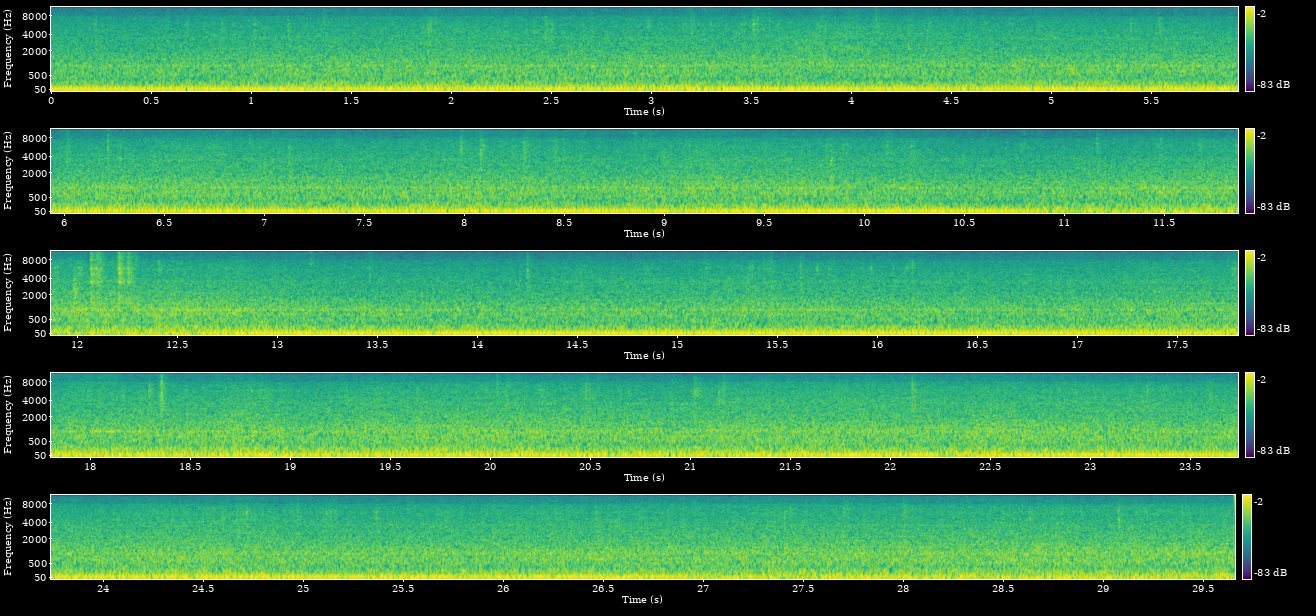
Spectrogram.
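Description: MAN truck driving at speed: its diesel engine drones steadily with a heavy low road rumble, which eases briefly about eleven seconds in before coming back.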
